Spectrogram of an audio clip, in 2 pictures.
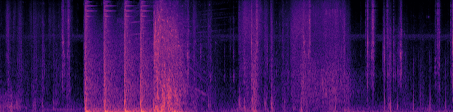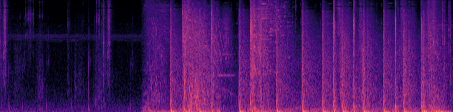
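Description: Assault rifle fire in Fortnite comes in rapid, loud bursts, with a quieter stretch of scattered shots and footsteps between them, then heavy sustained firing again.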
